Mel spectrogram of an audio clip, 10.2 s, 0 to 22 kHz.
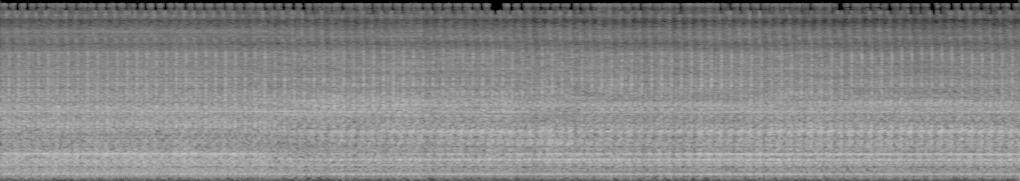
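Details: Mazda CX-5 engine knocking until about 70°C: steady rapid ticking around three per second over an even idle. Cause unknown; the variable valve timing mechanism is suspected.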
